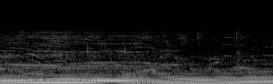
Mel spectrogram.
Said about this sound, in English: The God that gave you the victories in 2019, you now want to shout so the heavens will hear.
